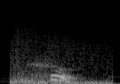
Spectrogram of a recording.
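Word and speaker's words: who: Muchos pronuncian esta palabra U, aunque normalmente la W se pronuncia u, pero aquí en esta palabra la W es muda. Así que la H se pronuncia como J y la O se pronuncia u. Hu.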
